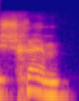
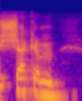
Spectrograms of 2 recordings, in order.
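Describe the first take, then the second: First: The name is said with Hebrew pronunciation. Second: The name is said with English pronunciation.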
